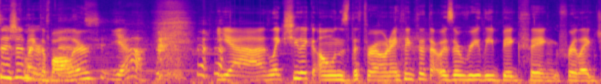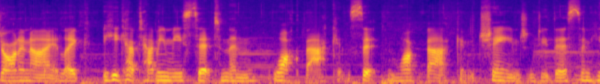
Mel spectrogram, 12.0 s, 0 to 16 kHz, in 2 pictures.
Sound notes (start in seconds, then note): 1.5 laughs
